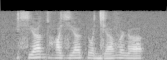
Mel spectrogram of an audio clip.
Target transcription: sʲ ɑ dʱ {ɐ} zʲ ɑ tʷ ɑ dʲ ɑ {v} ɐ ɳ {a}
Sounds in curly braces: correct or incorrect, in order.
incorrect, correct, incorrect

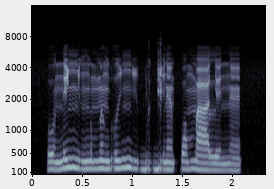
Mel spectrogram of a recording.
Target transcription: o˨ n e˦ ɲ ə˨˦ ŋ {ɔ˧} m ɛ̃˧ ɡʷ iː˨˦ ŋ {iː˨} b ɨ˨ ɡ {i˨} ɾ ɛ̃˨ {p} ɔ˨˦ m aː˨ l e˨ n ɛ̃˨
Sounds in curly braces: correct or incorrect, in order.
incorrect, correct, correct, correct

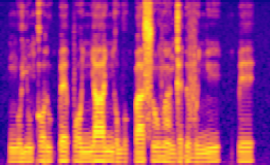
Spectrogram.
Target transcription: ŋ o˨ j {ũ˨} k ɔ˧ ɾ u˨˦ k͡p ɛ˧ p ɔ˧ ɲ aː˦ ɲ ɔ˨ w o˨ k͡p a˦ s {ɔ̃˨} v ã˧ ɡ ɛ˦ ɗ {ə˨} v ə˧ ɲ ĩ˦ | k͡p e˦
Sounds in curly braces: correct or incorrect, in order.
correct, incorrect, incorrect

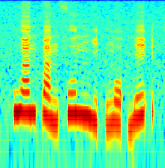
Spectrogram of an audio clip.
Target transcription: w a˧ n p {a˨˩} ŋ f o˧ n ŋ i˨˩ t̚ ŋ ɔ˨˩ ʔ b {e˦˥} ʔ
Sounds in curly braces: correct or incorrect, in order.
correct, correct

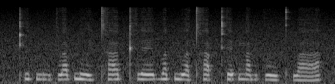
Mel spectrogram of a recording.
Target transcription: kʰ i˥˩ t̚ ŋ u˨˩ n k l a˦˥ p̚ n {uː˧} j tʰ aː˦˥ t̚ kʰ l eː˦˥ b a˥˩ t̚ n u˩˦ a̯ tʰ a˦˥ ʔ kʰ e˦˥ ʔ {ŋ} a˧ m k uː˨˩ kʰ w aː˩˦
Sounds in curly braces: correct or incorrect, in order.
incorrect, correct

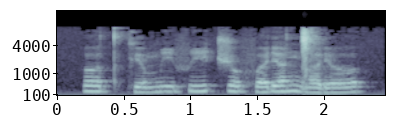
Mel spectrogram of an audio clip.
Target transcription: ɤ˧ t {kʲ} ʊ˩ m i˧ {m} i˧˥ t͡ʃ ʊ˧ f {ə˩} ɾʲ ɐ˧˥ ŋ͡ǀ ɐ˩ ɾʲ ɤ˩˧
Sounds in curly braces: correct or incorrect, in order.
correct, incorrect, incorrect

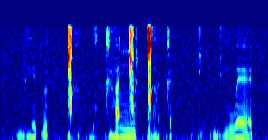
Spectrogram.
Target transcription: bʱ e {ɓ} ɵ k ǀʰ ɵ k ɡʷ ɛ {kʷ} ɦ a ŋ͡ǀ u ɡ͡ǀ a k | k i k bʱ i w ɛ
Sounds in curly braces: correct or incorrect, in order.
correct, incorrect

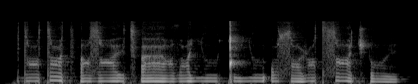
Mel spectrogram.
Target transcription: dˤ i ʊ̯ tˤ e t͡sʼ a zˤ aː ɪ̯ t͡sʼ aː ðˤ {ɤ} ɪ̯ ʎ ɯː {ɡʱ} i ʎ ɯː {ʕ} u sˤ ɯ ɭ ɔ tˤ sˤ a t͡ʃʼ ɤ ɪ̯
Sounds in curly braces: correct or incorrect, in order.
incorrect, incorrect, incorrect

